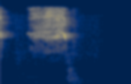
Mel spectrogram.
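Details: An orphaned infant vervet monkey at a South African sanctuary gives a harsh, breathy, high-pitched squeal, calling out for its lost mother in hope she will hear and return.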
